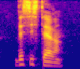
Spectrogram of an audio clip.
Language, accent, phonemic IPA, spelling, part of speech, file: French, France, /de.sis.tɛʁ/, décistère, noun, LL-Q150 (fra)-décistère.wav
- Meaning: decistere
